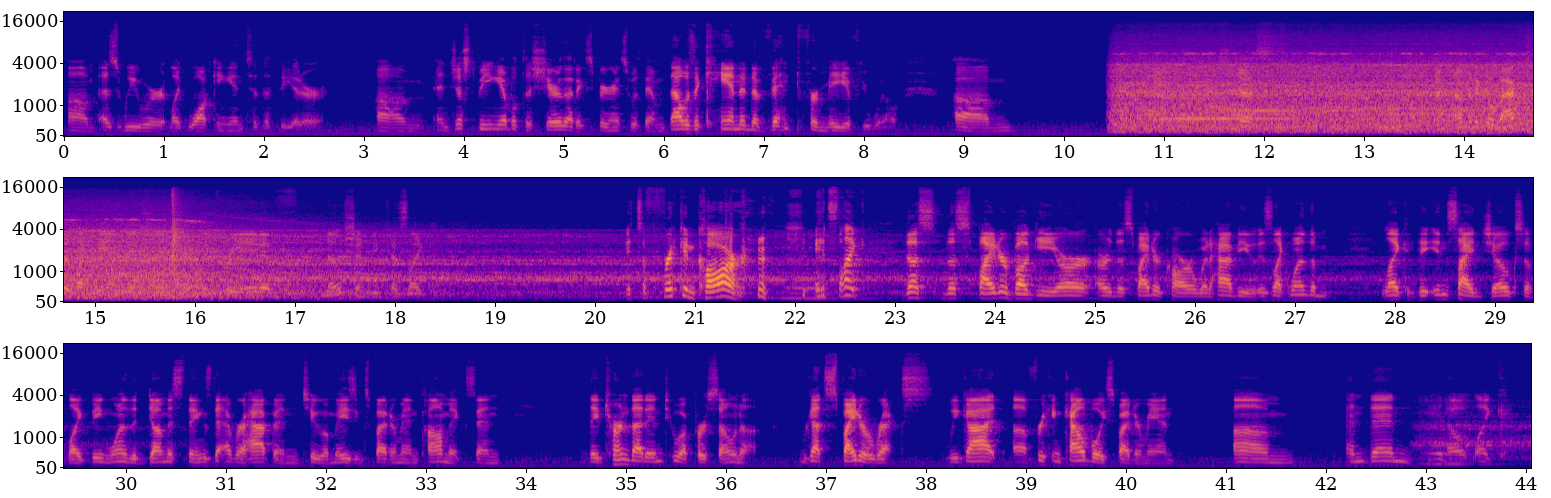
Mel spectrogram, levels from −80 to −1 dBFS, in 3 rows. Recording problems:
thin; somewhat; fading below 300 Hz
machinery noise; very loud; throughout; 1 dB above the speech

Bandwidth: 16 kHz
